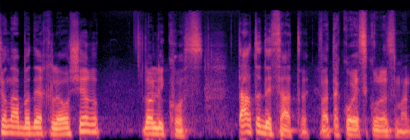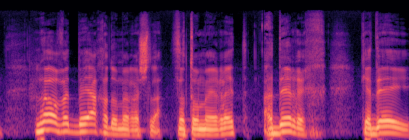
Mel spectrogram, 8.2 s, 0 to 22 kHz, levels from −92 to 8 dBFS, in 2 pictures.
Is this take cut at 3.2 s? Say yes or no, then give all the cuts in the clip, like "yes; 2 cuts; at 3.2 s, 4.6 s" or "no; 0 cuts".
yes; 2 cuts; at 3.2 s, 5.8 s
